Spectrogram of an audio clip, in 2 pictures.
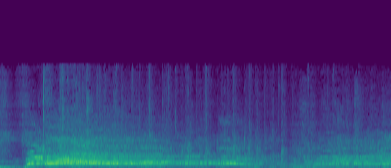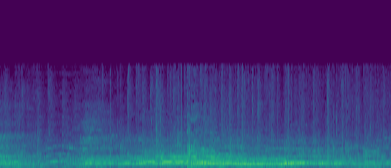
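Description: A loud crowd at a Sunday-night Eurovision party cheering and booing, including booing for the UK, with overlapping shouts, whoops and chatter that swell and dip but never stop over about fifteen seconds.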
